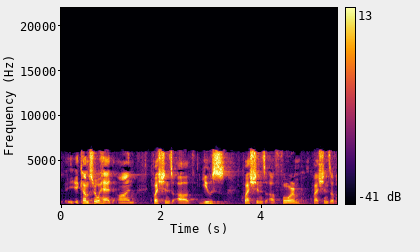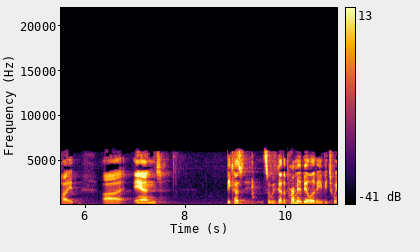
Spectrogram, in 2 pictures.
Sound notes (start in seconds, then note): none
